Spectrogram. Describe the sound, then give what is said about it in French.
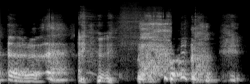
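Coughing from a person choking in the middle of a conversation. Several harsh, throaty bursts come in quick succession, some with raspy voiced edges, loud and alone. “je suis en train de m'étouffer, pardon.”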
